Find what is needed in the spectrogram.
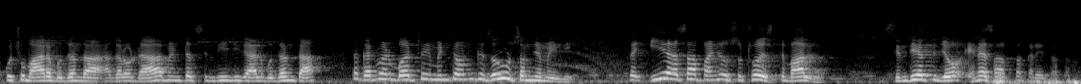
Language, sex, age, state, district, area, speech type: Sindhi, male, 60+, Delhi, South Delhi, urban, spontaneous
